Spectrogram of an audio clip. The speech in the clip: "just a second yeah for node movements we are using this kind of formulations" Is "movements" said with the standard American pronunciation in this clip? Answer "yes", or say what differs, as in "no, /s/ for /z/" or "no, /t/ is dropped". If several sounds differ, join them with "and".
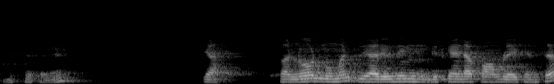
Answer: no, /v/ is dropped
